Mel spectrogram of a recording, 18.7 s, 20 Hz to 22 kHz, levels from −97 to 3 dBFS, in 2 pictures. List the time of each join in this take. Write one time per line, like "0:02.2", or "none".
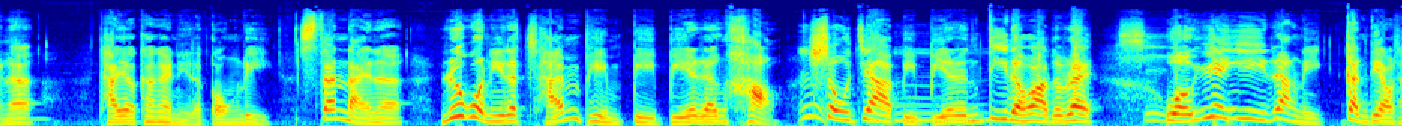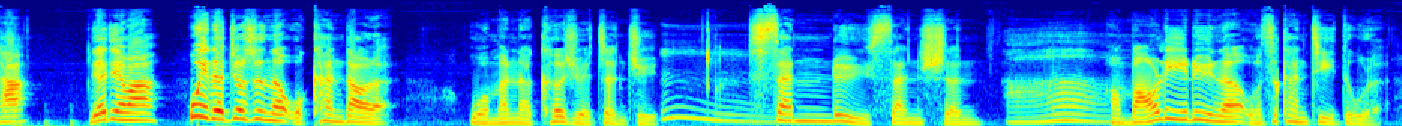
0:10.6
